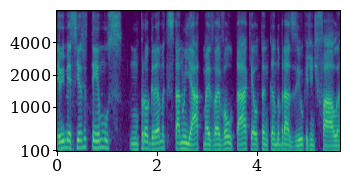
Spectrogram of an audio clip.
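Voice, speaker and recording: In a dry, close sound with no echo and a very clean recording with a silent background, a man with a strong rural Minas Gerais accent speaks with ordinary pitch variation. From Minas Gerais, Brazil (rural). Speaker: historian and YouTuber. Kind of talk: casual chat.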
